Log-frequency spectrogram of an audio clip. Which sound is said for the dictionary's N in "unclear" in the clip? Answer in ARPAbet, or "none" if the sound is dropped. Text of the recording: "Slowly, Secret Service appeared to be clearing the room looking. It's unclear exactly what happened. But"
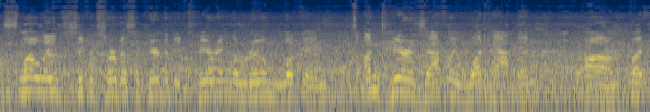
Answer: N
